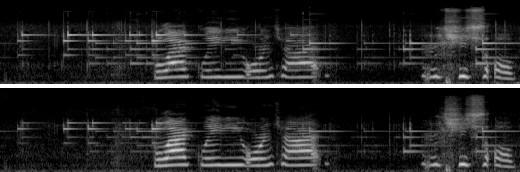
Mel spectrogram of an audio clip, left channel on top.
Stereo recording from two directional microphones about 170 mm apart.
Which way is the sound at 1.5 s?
55° right (ahead or behind).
